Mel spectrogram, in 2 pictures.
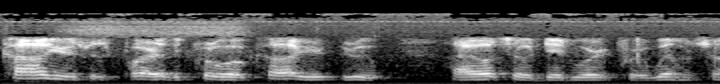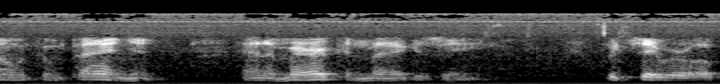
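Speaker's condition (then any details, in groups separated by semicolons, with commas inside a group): Parkinson's disease; about 25 years since onset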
